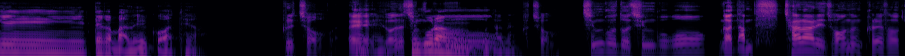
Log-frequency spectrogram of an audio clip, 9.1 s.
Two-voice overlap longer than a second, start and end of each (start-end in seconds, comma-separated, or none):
3.5-5.3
